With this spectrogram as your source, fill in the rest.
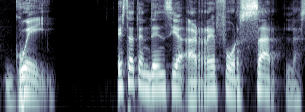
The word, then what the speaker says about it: güey: La forma güey empieza con la semivocal w.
